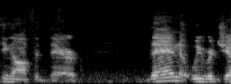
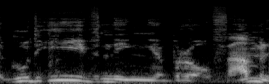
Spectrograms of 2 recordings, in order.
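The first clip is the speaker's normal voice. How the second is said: hushed, cheesy vampire voice; 3 semitones lower, 6 dB quieter than usual. Greeting a listener, in his best cheesy vampire voice. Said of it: "in my best cheesy vampire voice".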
